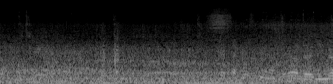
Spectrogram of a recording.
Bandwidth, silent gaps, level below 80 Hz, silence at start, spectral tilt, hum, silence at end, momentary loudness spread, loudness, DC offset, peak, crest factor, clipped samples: 16.5 kHz; none; -40 dBFS; 0 s; -6 dB/octave; none; 0 s; 4 LU; -32 LUFS; under 0.1%; -16 dBFS; 14 dB; under 0.1%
